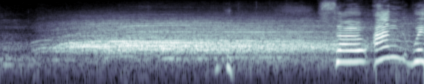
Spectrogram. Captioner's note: shouting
